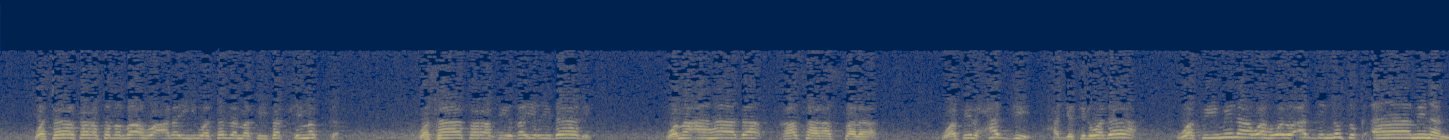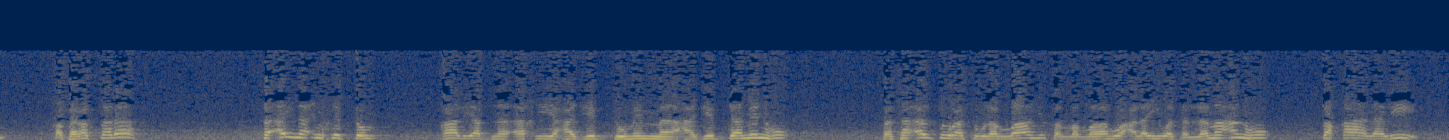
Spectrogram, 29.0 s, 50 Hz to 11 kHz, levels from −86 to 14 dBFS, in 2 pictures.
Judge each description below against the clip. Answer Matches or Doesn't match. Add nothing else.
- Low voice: Doesn't match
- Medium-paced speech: Doesn't match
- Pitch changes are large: Doesn't match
